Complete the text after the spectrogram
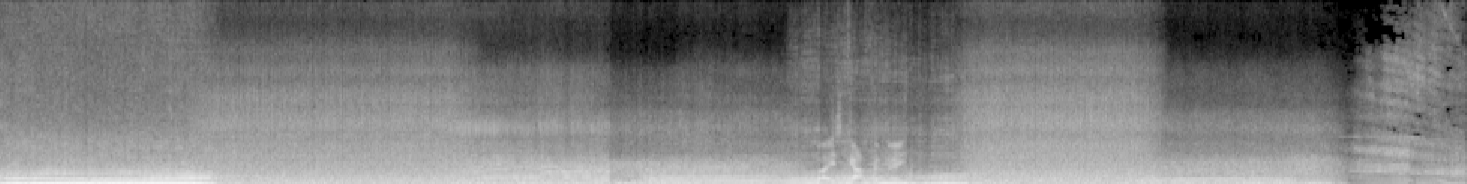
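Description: A car engine roars loudly as it revs and accelerates.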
